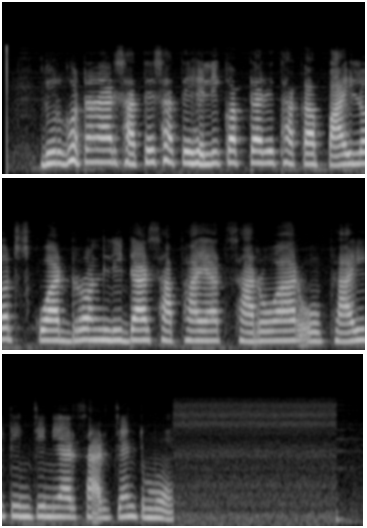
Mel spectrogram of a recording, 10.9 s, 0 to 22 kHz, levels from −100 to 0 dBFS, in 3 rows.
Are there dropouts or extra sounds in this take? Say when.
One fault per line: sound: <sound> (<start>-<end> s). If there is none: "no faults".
no faults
